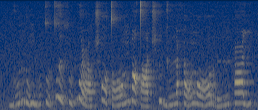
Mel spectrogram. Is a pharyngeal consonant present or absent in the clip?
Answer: present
